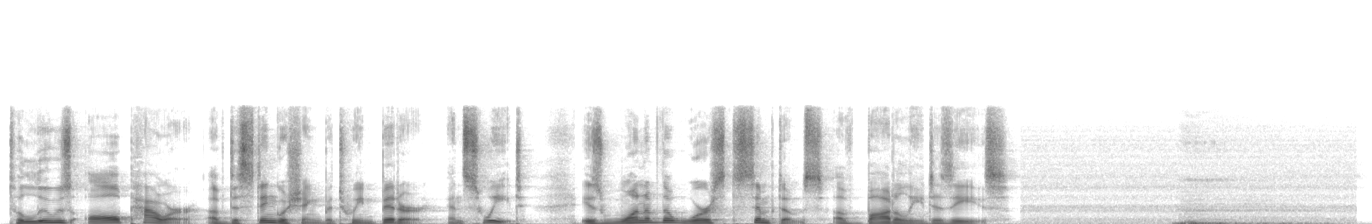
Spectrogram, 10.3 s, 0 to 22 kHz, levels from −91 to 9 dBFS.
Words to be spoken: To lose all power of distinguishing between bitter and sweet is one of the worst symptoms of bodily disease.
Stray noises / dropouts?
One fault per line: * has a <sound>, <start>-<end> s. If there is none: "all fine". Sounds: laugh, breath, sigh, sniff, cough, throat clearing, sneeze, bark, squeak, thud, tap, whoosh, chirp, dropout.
* has a sigh, 8.8-10.1 s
